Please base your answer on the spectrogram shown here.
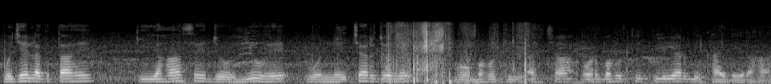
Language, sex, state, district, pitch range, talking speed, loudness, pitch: Hindi, male, Madhya Pradesh, Dhar, 115-140 Hz, 195 wpm, -20 LUFS, 125 Hz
